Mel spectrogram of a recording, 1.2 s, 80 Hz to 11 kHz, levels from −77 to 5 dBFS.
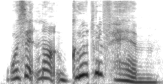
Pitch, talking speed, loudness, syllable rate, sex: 240 Hz, 295 wpm, -15 LUFS, 5.0 syllables/s, female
